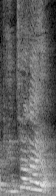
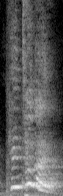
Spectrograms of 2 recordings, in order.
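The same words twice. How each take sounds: First: Said in the usual way. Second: 괜찮아요 said much higher and louder; excited reassurance. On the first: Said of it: "뒤에 건 잊어버리고". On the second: Shown as a demonstration. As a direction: lift 괜찮아요 into a cheer. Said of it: "또 하면 돼요".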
